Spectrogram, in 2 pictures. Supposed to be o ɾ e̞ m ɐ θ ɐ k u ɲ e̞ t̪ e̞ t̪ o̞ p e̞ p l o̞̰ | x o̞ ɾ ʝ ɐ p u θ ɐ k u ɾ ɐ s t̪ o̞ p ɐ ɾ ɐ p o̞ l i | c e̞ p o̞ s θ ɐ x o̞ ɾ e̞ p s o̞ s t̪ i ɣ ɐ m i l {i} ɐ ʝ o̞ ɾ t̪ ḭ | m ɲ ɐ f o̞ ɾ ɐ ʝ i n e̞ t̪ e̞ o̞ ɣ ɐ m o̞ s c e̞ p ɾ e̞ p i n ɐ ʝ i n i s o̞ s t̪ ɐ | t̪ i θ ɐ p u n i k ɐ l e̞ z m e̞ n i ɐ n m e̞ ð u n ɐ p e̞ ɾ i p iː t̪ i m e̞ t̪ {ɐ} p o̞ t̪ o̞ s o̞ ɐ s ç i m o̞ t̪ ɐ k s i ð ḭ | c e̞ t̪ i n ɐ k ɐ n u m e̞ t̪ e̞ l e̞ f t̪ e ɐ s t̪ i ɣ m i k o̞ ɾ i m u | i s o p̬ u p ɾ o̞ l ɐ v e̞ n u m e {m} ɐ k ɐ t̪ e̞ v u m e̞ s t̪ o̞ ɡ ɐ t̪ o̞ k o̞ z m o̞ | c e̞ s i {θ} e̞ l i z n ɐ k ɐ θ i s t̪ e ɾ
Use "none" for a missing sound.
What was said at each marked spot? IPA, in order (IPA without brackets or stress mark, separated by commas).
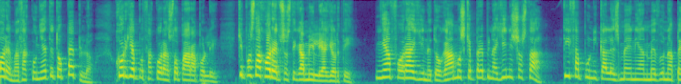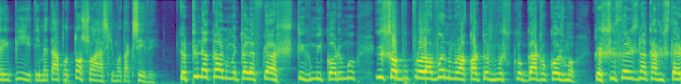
i, ɐː, n, θ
